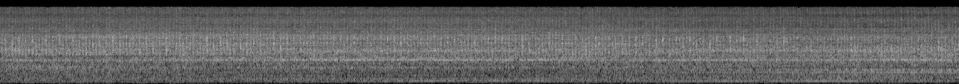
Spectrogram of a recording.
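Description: Steady idle with a light, quick tick about three to four times a second riding on top; cause of the tick unclear.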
